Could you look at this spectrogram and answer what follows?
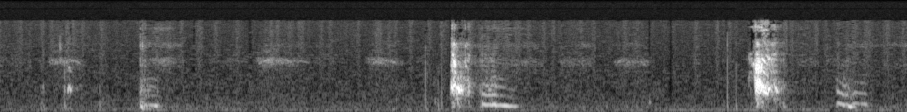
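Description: A few brief, sharp, soft catches from a newborn in a quiet room, spaced several seconds apart: infant hiccups.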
